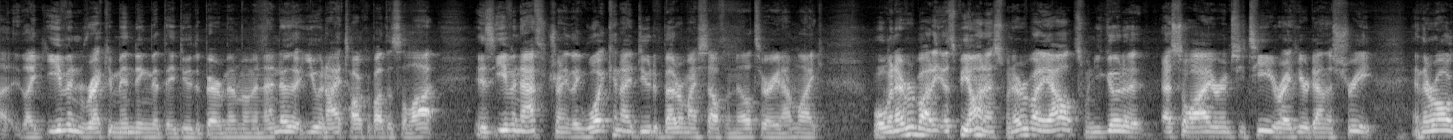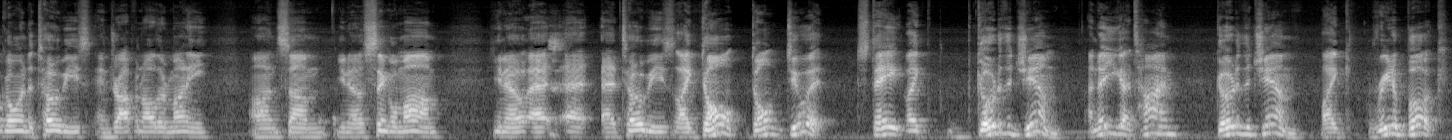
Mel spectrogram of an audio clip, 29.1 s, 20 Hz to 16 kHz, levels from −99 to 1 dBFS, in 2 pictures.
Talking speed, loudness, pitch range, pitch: 225 wpm, -19 LUFS, 110-135 Hz, 120 Hz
